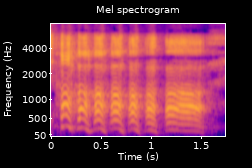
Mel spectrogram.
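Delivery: long put-on "ha ha ha" laugh; exaggerated gloating laugh; mock laughter. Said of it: "you can all celebrate and laugh".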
